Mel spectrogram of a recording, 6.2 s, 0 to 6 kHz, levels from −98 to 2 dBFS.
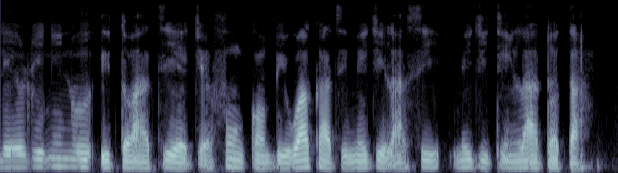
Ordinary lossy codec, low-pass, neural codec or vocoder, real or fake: none; 5.4 kHz; vocoder, 44.1 kHz, 128 mel bands every 256 samples, BigVGAN v2; fake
